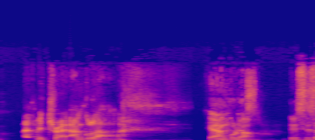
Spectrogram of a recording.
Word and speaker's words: Angular: Yeah, Angular. This is how you say it. Well, Tomas, you weren't here last week. We officially have corrected the pronunciation. The official way to pronounce Angular is Angular.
